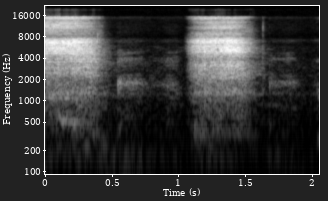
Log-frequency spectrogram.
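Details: Woman doing a deliberate sneezing challenge, saying she has no cold; two forceful, hissing sneezes about a second apart, each followed by a short breath; sneeze.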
